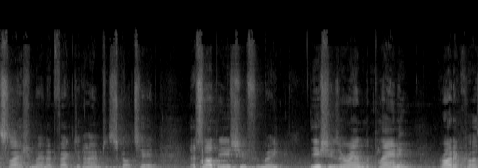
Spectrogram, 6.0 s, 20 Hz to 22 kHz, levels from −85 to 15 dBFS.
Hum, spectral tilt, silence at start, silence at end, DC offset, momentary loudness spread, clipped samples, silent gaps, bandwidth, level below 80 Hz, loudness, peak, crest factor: none; -5 dB/octave; 0 s; 0 s; under 0.1%; 11 LU; under 0.1%; none; 18 kHz; -42 dBFS; -29 LUFS; -10 dBFS; 20 dB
